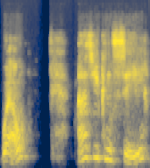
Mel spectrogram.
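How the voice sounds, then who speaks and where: Husky, glib doctor played by a man. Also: high-pitched, very animated, slow, a little mellow, full character voice. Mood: flippant. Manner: glib, patronising. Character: flippant, officious male hospital doctor, pompous and joking. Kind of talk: scripted table read. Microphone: video call. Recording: dull, muffled video-call audio.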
